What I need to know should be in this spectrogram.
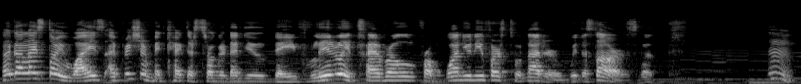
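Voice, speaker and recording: A woman streaming a video game with casual, bantering reaction commentary in a husky, expressive voice. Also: lowish voice, brisk. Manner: expressive, bantering, repeats words. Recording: game music behind voice. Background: video game music.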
